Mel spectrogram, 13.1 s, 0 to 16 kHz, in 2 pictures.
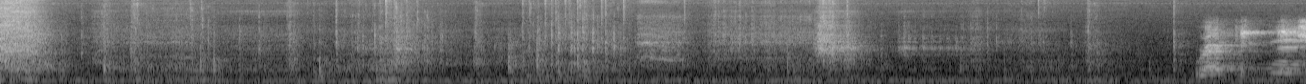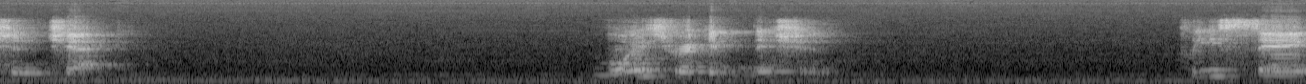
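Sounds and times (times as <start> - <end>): servo motors clicking and whirring: 3.0 - 4.4.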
